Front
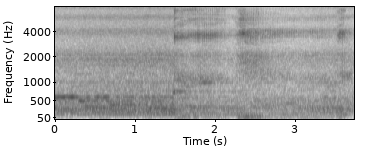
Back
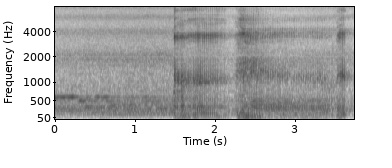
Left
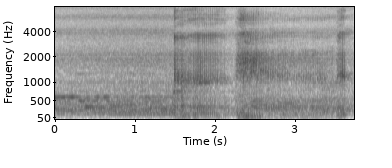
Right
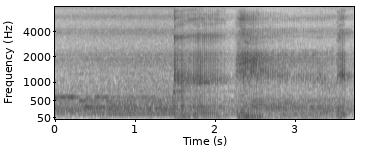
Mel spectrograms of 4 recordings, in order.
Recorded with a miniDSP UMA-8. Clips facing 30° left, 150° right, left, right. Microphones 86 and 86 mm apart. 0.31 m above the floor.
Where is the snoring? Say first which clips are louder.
Back 10 dB, even; straight behind, 0.8 m.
